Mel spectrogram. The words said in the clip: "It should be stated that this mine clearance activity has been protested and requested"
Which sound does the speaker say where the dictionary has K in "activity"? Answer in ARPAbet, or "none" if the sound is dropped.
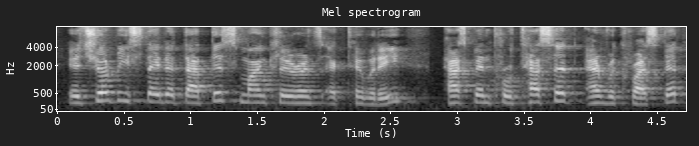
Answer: K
